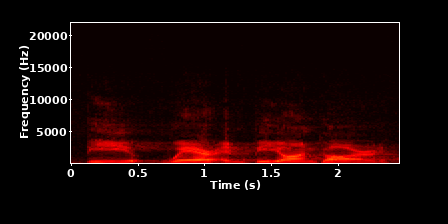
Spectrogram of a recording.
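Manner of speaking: each word "Beware and be on guard" drawn out slow and loud; slow emphatic warning. Acted. Preacher warning his flock against greed, slow and loud. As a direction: hammer home "Beware and be on guard" slowly. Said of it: "emphatic warning to church".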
